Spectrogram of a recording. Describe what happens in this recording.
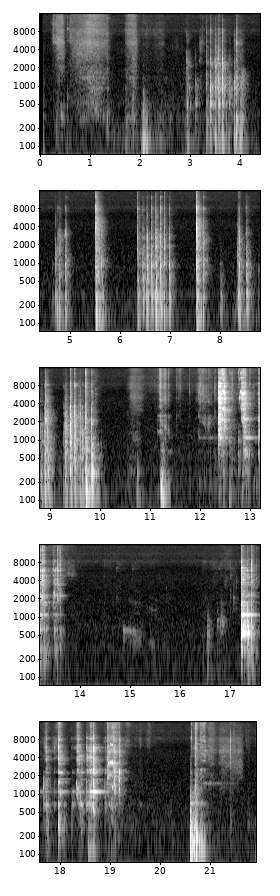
Typed on the keyboard a bit, grabed the water botter and opend the lid and took a sip, and closed the lid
